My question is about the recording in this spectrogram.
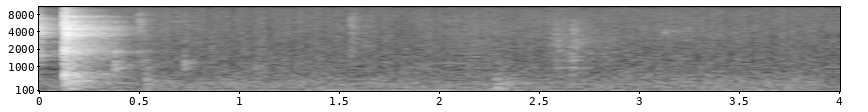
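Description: Aluminium beer can opened by its pull tab: a short, loud hiss of escaping carbonation right at the start, then only faint handling ticks.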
